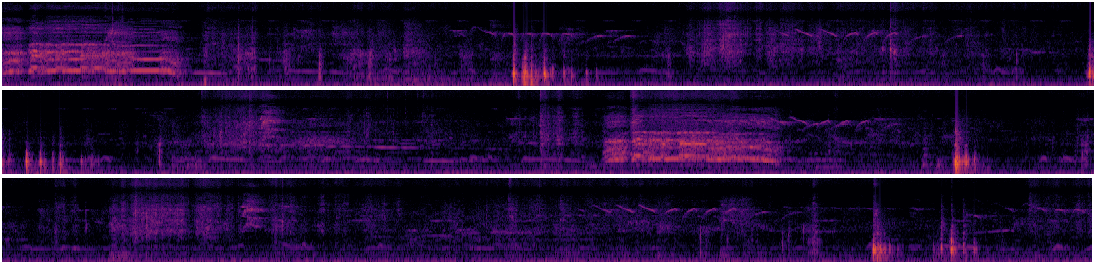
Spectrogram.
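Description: A rooster crowing twice, at the start and again about seventeen seconds in, each crow about two seconds long. In between come a few sharp snaps and rustles as cucumbers are cut from the vine.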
